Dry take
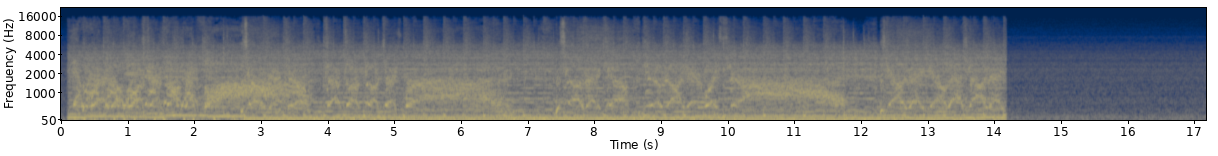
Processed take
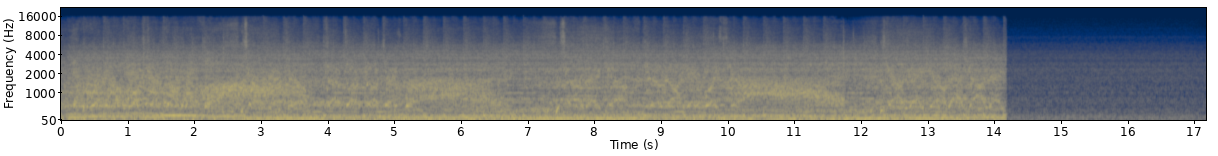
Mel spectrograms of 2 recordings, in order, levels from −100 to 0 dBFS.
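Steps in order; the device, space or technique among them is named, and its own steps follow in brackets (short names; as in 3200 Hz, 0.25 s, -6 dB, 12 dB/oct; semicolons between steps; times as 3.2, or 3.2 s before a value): reverse reverb (reverse; reverb RT60 2.8 s, pre-delay 0.12 s, DRR 3.5 dB; reverse); gain -1 dB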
